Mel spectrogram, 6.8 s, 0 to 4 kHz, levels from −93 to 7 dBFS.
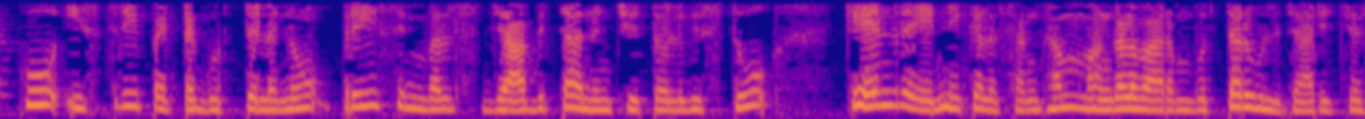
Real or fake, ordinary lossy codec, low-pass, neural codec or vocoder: fake; none; 3.6 kHz; vocoder, 44.1 kHz, 128 mel bands every 256 samples, BigVGAN v2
